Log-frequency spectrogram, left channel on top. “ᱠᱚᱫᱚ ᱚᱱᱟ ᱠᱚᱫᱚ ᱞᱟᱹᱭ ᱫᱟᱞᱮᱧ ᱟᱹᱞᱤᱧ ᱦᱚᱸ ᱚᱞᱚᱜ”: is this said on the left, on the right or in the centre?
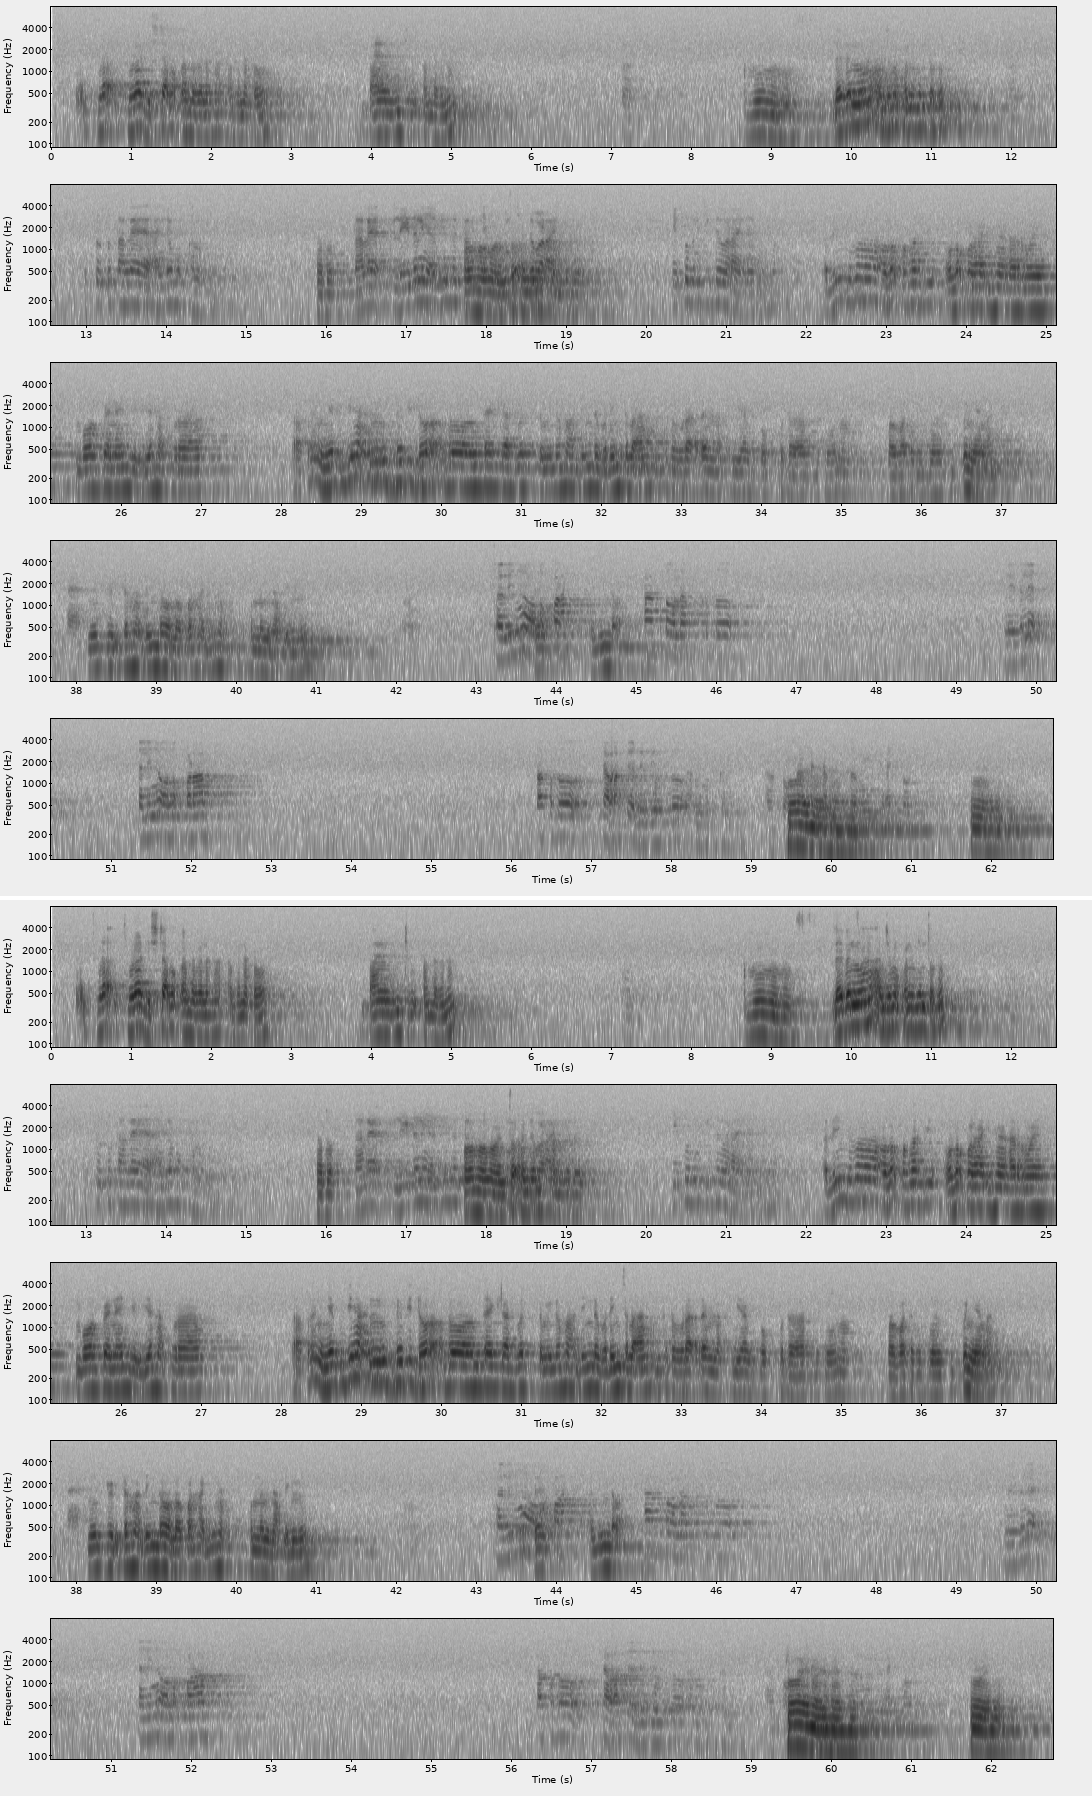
Left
